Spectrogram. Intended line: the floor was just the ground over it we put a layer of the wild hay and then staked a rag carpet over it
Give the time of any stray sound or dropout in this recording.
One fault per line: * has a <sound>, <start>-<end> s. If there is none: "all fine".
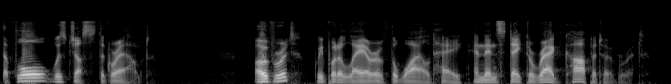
all fine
